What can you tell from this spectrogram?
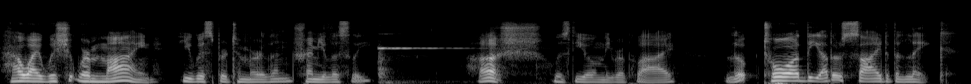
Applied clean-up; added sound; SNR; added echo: none; Piano; 19 dB; none.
